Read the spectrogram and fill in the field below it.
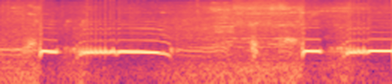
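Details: Energetic lure call from a white Barbary dove kept as a contest bird: a short note, then a long level coo that falls away at the end, a pause, and the next call starting, over low background rumble.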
